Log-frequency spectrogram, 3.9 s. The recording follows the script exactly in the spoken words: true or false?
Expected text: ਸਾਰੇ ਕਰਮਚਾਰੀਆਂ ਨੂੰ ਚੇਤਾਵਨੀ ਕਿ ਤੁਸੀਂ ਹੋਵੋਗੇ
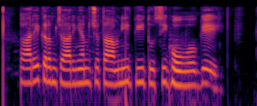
true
